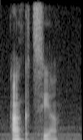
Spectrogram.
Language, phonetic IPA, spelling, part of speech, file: Polish, [ˈakt͡sʲja], akcja, noun, Pl-akcja.ogg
